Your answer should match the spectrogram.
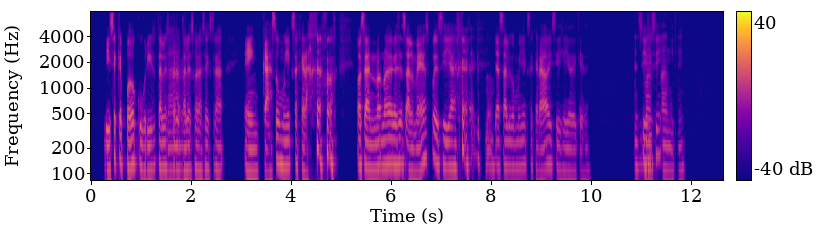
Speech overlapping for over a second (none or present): none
